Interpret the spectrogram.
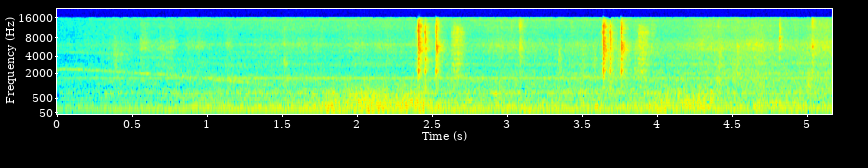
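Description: Cabin noise inside a JR Kyushu 883 series electric train at a station platform: a steady low electrical hum under a rumble, with two pairs of sharp clicks about a second apart in the middle.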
